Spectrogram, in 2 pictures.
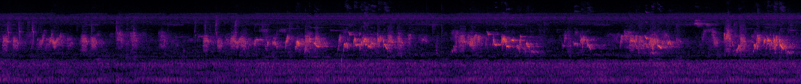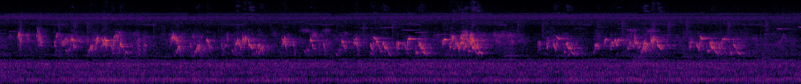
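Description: Red-whiskered bulbuls singing in short, quick warbled phrases, repeated every second or so with brief pauses. It is the challenge singing of a caged decoy bulbul and a wild bulbul drawn to its trap cage.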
